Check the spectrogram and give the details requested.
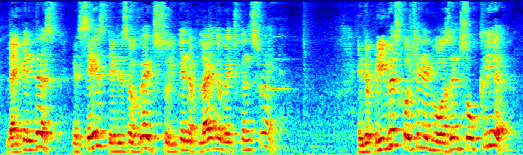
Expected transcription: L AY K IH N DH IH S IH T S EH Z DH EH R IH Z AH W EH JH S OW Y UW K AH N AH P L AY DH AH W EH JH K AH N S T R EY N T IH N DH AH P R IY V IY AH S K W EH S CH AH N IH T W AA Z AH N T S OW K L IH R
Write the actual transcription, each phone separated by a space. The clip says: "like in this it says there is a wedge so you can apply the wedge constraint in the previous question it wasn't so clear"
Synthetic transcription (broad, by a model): L AY K IH N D IH S IH T S EH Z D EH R IH Z AH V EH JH S OW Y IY K AH N AH P L AY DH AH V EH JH K AH N S T R EY N T IH N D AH P R IY V IY AH S K W EH S CH AH N IH T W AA Z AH N T S OW K L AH R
